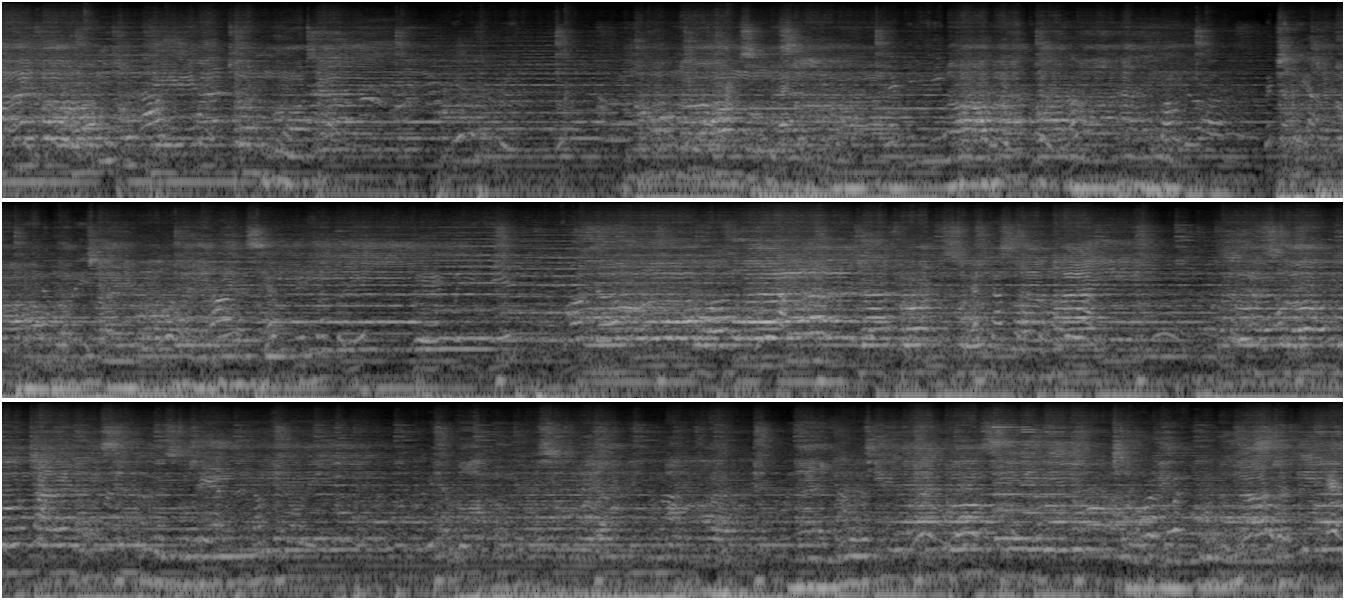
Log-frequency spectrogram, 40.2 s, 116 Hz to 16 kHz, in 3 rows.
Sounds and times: Kara-oke Lao style 0.0 - 40.2

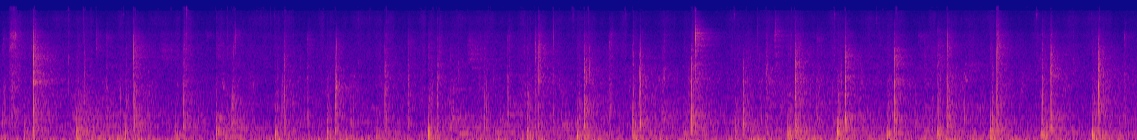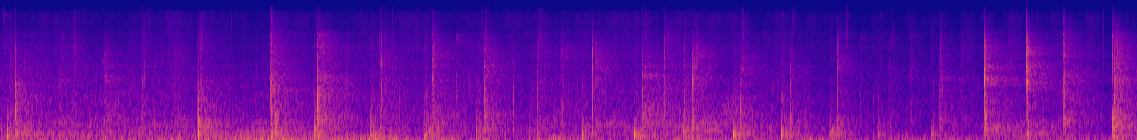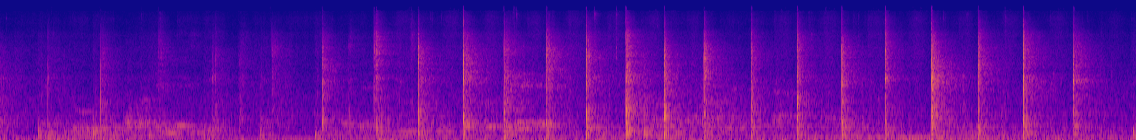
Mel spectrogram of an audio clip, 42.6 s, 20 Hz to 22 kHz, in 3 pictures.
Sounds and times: Footsteps 0.0 - 42.6

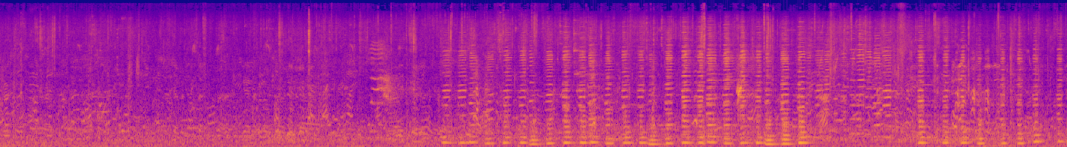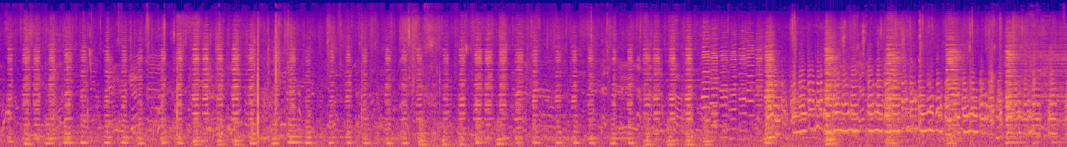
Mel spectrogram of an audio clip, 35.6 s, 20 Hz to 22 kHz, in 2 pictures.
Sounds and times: balkan brass band 7.4 - 13.8
balkan brass band 15.3 - 35.5

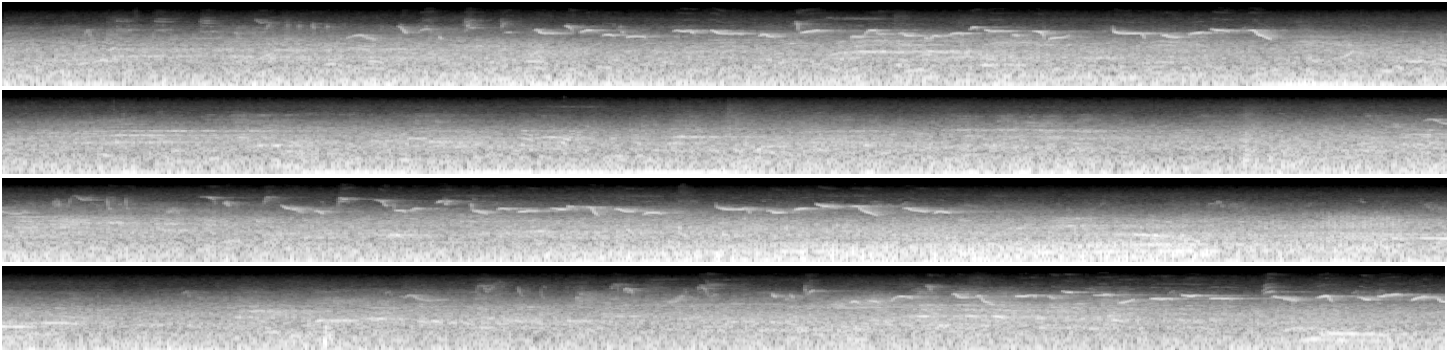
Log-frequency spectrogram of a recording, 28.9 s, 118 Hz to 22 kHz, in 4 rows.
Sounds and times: Birds 0.0 - 6.7
Birds 12.2 - 28.8

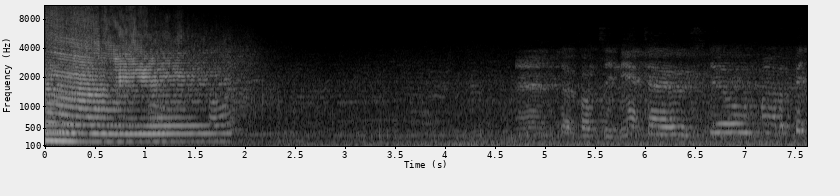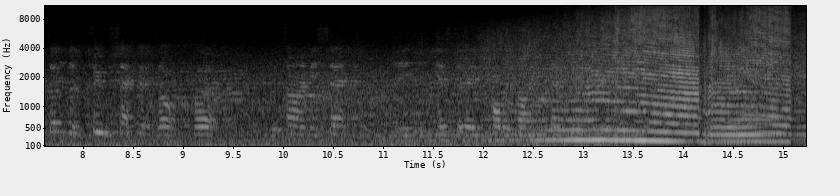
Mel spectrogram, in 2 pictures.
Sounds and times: commentary 4.6 - 13.9

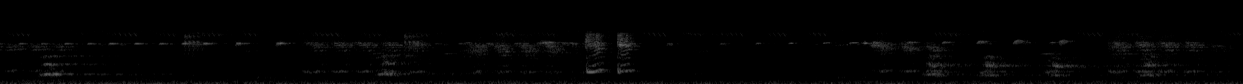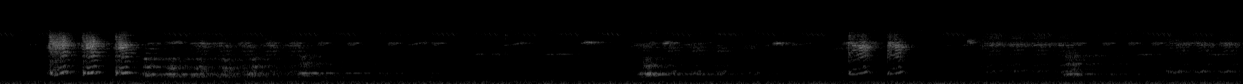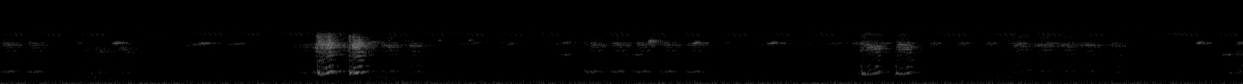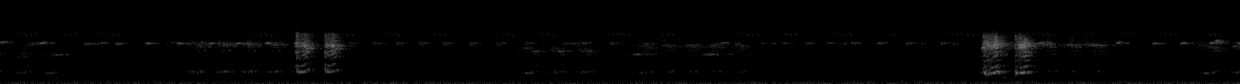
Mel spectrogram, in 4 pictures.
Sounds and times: Frogs sound 0.0 - 49.6

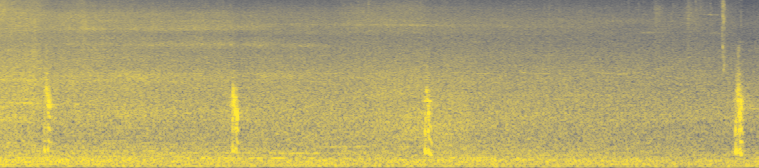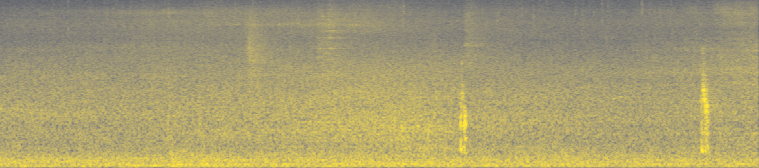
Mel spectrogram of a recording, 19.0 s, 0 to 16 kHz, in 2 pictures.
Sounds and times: Traffic Sound 0.0 - 18.9
Frog sound 2.9 - 3.1
Frog sound 9.2 - 9.4
Frog sound 18.2 - 18.6

